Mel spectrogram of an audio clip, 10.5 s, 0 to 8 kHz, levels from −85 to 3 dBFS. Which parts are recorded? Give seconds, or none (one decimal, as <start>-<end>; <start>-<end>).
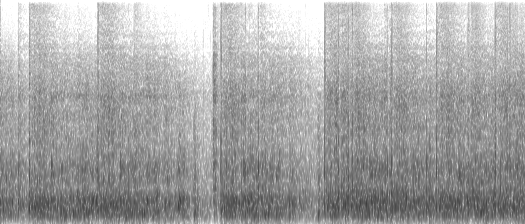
0.0-10.5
